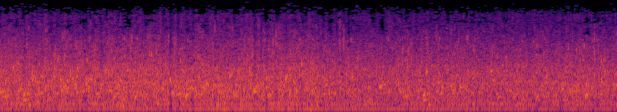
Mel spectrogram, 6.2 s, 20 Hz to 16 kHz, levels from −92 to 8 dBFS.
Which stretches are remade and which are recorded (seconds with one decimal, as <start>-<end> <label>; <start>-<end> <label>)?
0.0-6.2 recorded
